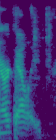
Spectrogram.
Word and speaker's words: Rcalielie: right cool so and what's your twitch it's pronounced just call me art Kelly nice thank you so much for joining me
